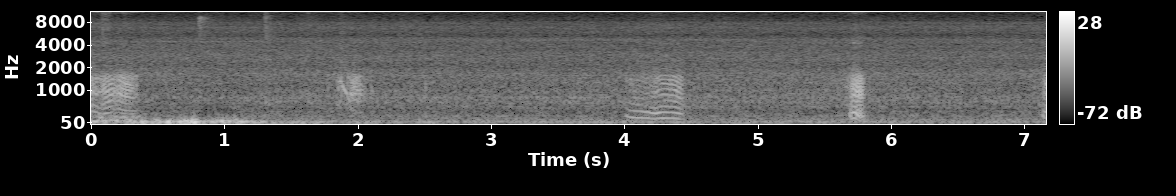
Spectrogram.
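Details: Sleeping pet dog snoring: soft low rumbling breath at the start, then short whistling nasal squeaks every couple of seconds, some bending downward in pitch, over a quiet room hum.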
